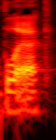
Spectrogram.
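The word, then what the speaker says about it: Blxst: Black, the rapper, whose name is spelled with a six instead of a B, but it's pronounced Black, and he basically has decided to promote his new EP through the most unique marketing campaign I may have ever heard of.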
